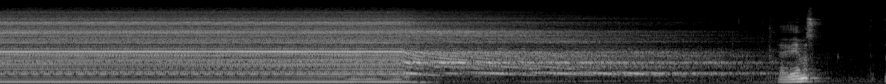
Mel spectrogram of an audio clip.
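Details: Industrial sewing machine motor, before repair: high steady squeal continues as motor coasts down, pitch dropping; worn 6203 bearings, lower one worst.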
